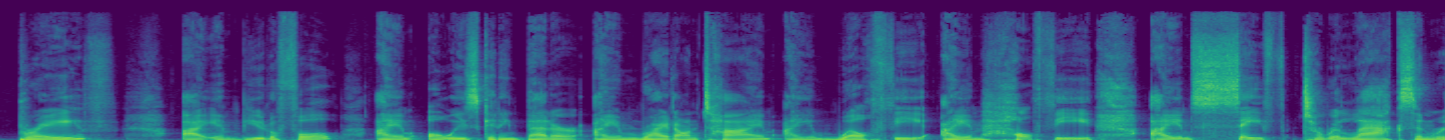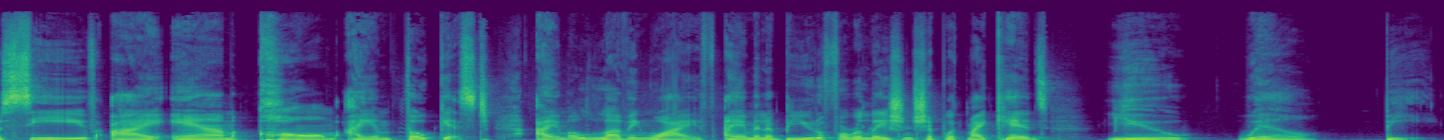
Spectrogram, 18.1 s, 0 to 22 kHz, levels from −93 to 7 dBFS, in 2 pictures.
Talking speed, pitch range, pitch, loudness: 165 wpm, 160-190 Hz, 175 Hz, -17 LUFS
